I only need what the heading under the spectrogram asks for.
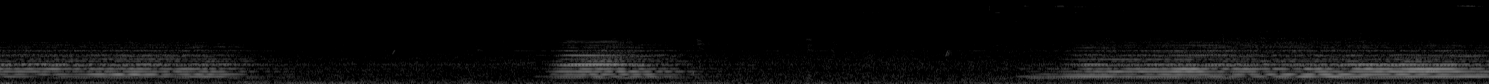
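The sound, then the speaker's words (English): Distant train whistle sounding a level-crossing signal: a long blast, a brief short one, then another long blast, a steady chord-like tone that is faint over a low, continuous rumble. “Eventually, in the far distance, we hear the L-14 whistle, the signal for a level crossing, long, long, short, long.”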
